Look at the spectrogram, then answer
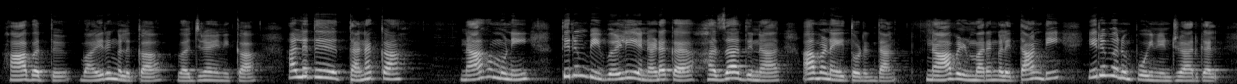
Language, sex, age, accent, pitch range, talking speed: Tamil, female, 20-39, native, 195-275 Hz, 85 wpm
